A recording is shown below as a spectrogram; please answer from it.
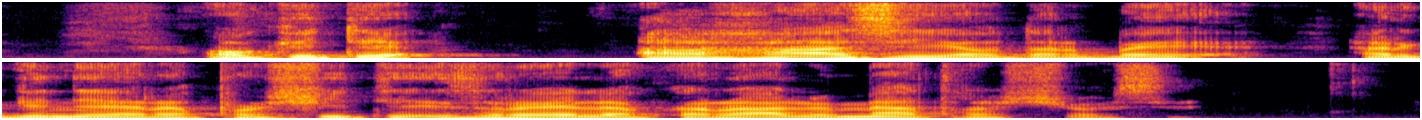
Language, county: Lithuanian, Utena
